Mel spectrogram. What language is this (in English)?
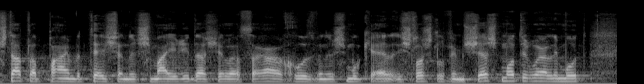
Hebrew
